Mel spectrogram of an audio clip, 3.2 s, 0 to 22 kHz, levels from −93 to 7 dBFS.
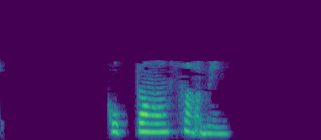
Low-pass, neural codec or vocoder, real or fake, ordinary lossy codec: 3.6 kHz; codec, 24 kHz, 0.9 kbps, WavTokenizer, medium music audio release; fake; MP3, 16 kbps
